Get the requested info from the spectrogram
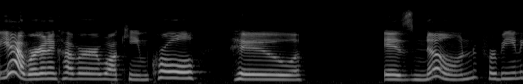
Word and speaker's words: Joachim Kroll: But the person that we're doing is Joachim Kroll.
